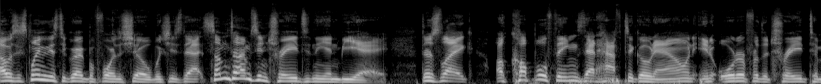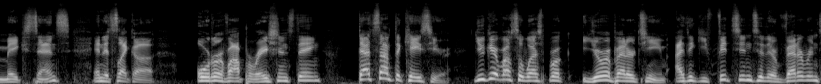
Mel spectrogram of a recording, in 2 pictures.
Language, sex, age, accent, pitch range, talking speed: English, male, 30-49, American, 140-190 Hz, 235 wpm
